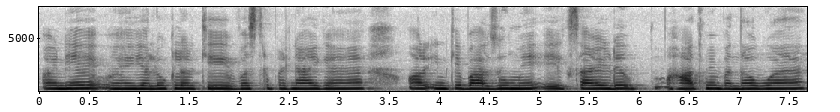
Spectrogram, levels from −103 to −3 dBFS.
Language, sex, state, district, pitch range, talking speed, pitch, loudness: Hindi, female, Maharashtra, Mumbai Suburban, 265-280 Hz, 165 wpm, 270 Hz, -12 LUFS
